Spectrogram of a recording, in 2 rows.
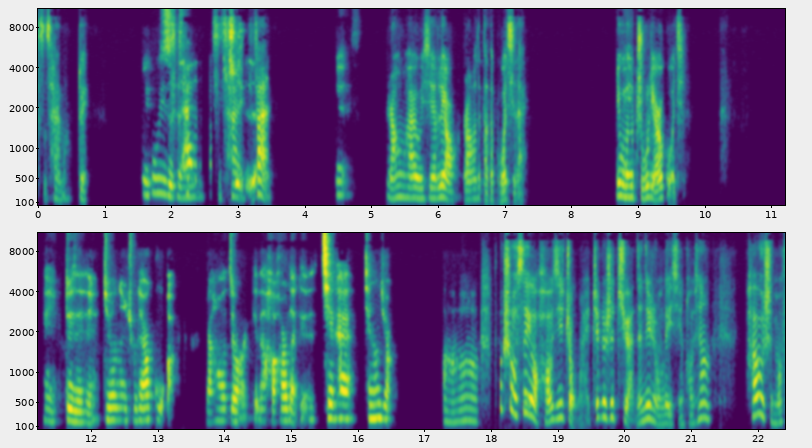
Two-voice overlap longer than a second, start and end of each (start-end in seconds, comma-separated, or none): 1.7-3.3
